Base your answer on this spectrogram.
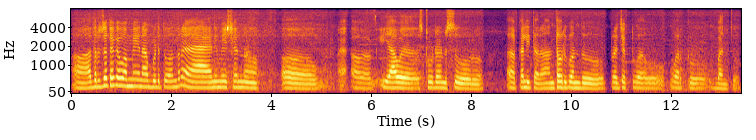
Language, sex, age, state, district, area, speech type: Kannada, female, 60+, Karnataka, Gadag, rural, spontaneous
